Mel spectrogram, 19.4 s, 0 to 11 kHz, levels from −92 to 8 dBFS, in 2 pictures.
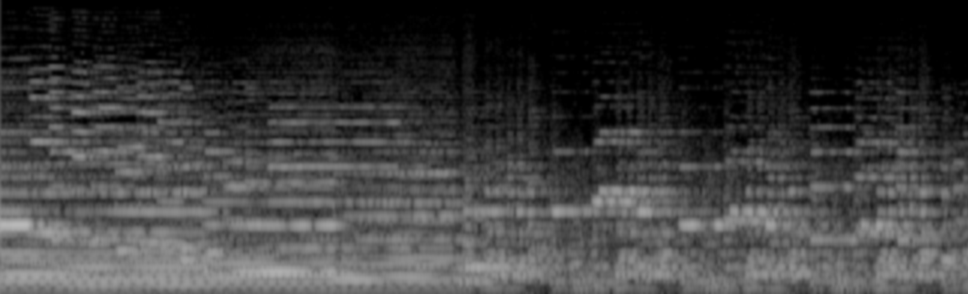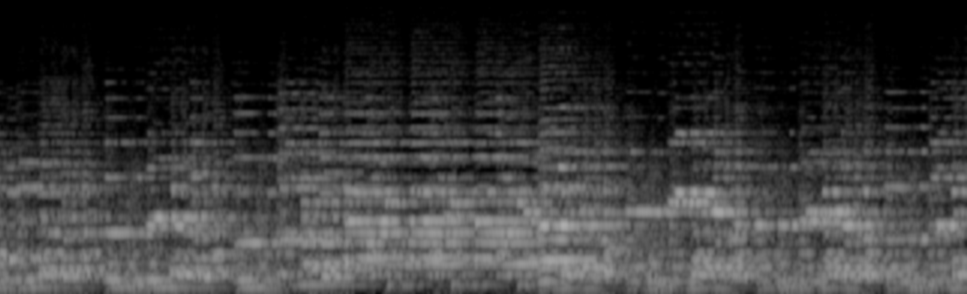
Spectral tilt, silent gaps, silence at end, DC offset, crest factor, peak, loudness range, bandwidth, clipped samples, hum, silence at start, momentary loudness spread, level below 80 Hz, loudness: -8 dB/octave; none; 0 s; under 0.1%; 18 dB; -14 dBFS; 7 LU; 9.2 kHz; under 0.1%; none; 0 s; 9 LU; -54 dBFS; -32 LUFS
